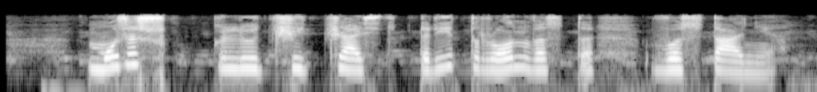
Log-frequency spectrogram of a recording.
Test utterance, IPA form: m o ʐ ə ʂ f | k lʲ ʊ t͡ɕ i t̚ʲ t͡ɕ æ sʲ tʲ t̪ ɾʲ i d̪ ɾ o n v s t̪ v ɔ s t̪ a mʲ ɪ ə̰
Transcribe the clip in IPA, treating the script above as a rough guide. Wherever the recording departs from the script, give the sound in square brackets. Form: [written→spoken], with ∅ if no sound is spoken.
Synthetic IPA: m o ʐ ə ʂ f | k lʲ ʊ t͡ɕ i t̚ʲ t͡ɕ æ sʲ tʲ t̪ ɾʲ i [d̪→t̪] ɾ o n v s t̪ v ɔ s t̪ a [mʲ→nʲ] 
